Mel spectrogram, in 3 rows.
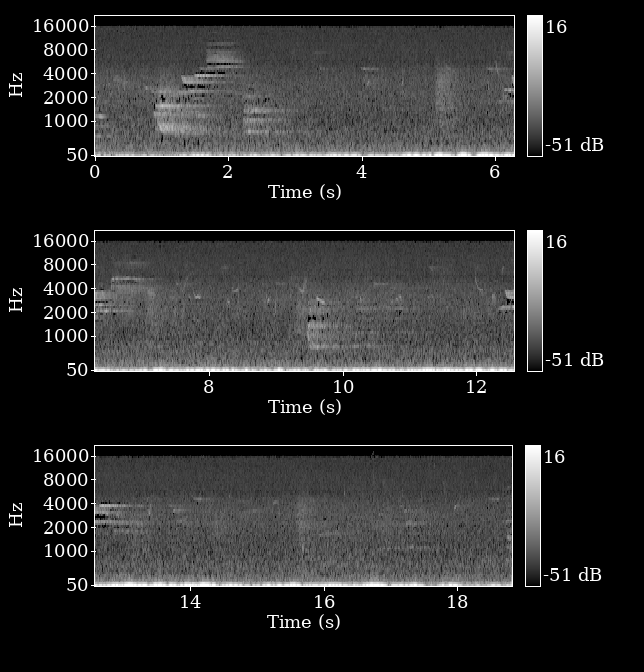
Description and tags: Evening Pennypack Park sounds
Recorded in Pennypack Park outside of Philadelphia, PA, USA, in May 2020.
bird, birds, birdsong, field-recording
